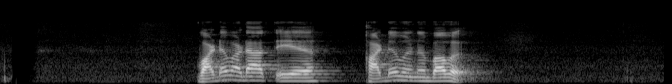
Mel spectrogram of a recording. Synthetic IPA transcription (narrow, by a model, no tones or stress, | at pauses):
ʋaɖəʋaɖaːt̪ejə | kaɖəʋənəbaʋə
